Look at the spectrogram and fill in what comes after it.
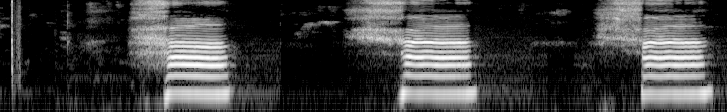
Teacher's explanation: Now we are talking about letter ha. Ha, the sounds come from middle part of the throat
